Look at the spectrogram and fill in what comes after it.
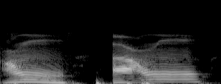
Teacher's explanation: InsyaAllah kita mulakan hamzah itu makhrajnya di pangkal kerongkong a. Ain di pertengahan kerongkong dengan baris dhammah 2 harakat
